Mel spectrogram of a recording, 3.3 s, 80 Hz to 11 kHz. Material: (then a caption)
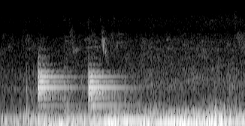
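Metal. An old metal church bell in the Bantay bell tower, said to date from 1591, is knocked twice. Each knock gives a bright, ringing tone with stacked overtones that fades over about a second. A steady low rumble runs underneath throughout.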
